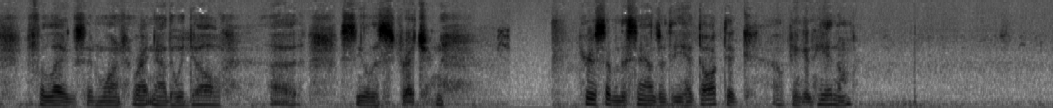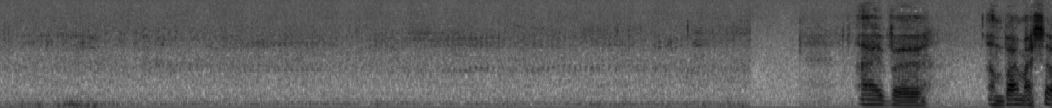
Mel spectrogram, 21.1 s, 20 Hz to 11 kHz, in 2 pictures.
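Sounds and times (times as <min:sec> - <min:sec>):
steady hiss: 0:00.0 - 0:21.0
faint animal calls: 0:08.8 - 0:18.0.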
